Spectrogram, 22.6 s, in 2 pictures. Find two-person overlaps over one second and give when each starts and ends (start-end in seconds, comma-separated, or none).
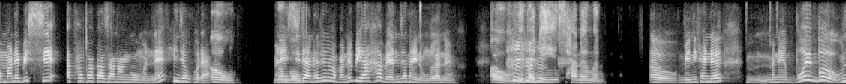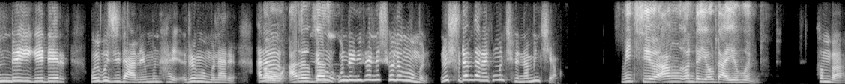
none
